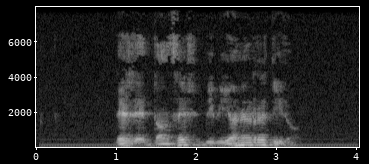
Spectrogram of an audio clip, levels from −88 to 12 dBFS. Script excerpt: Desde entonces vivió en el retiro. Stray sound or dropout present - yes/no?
no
